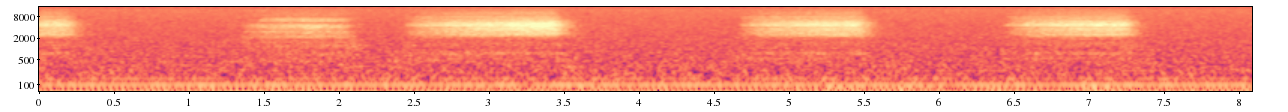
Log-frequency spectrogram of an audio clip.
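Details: Barn owl chicks in a nest box in Cabañeros National Park hiss at an intruding owl, apparently a female, perched on the box in the resident adults' absence. Five loud, breathy snore-like hisses repeat roughly every one to one and a half seconds over a low hum.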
